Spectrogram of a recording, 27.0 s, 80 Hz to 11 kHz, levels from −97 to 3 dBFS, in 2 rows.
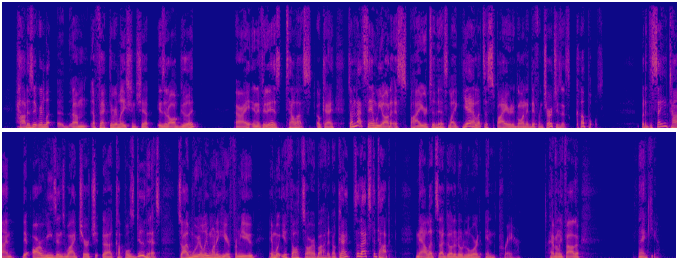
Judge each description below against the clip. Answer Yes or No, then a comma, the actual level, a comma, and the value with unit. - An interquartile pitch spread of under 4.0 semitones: No, average, 5.1 semitones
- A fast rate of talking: No, average, 195 wpm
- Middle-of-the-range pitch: No, low, 120 Hz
